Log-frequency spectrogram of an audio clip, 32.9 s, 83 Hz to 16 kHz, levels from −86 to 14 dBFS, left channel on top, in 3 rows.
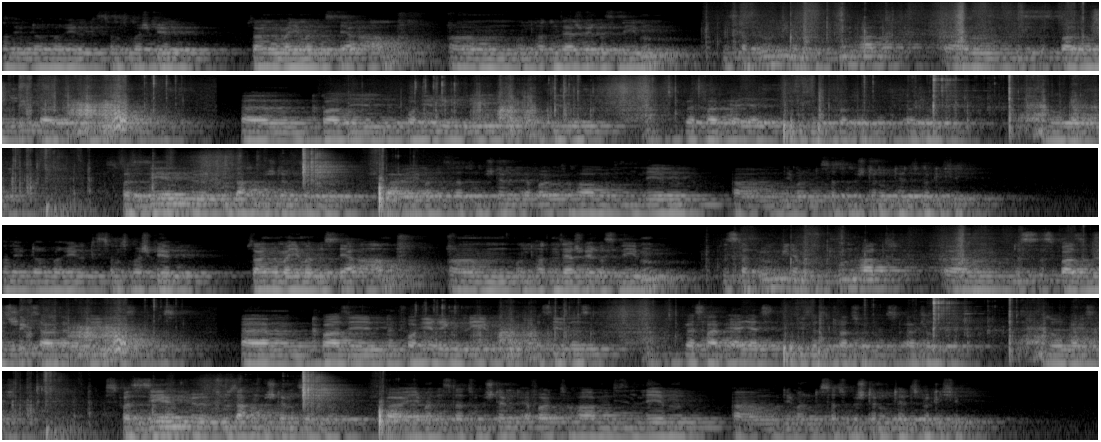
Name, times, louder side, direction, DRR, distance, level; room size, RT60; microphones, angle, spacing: voice 1, 0.0-1.7 2.5-4.1 4.4-6.5 7.2-9.0 9.4-12.7 13.4-16.9 17.4-20.4 21.3-22.1 23.0-25.3 25.8-28.8 29.2-31.5, equal, 60° right, 1 dB, 4.7 m, -35 dB
sound 1, 7.0-13.1 14.2-14.7 15.0-22.8 23.1-24.6 24.9-25.2 25.6-26.2, left 2 dB, 50° left, 1.2 m, -38 dB
sound 2, 20.1-25.4, right 4 dB, 15° right, 7.2 m, -36 dB
29.0 x 21.5 x 5.3 m, 1.4 s
head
